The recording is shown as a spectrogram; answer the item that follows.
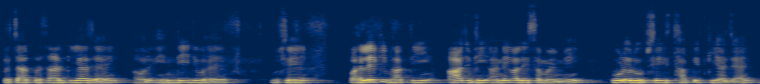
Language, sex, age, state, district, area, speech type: Hindi, male, 30-45, Uttar Pradesh, Bhadohi, urban, spontaneous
